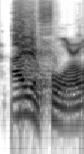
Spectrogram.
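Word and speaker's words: IAFOR: the acronym exactly is how is pronounced exactly pronounced I4 okay I was struggling with that most yes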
